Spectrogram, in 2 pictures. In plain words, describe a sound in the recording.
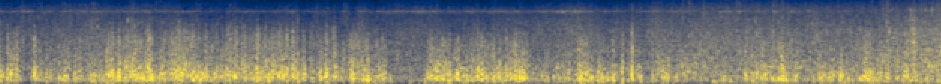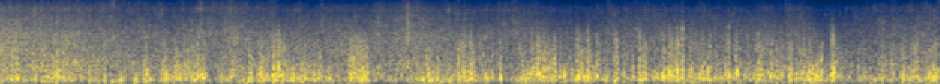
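Choppy water laps and splashes.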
